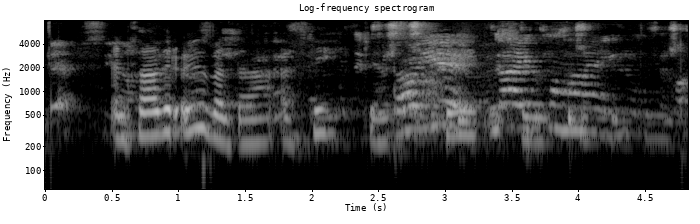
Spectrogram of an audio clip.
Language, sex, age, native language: Icelandic, female, 12, Icelandic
